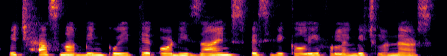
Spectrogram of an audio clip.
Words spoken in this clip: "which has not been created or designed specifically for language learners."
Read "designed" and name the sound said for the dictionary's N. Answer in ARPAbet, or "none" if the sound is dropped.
N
